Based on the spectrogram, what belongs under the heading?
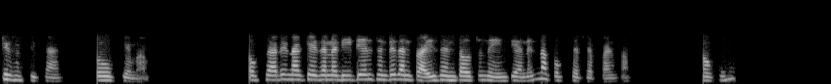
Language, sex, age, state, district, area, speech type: Telugu, female, 18-30, Telangana, Medchal, urban, conversation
